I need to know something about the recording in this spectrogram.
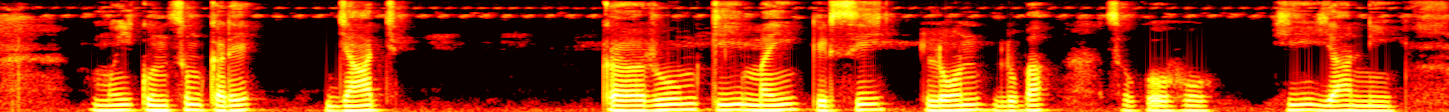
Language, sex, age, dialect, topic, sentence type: Magahi, male, 18-24, Northeastern/Surjapuri, banking, question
